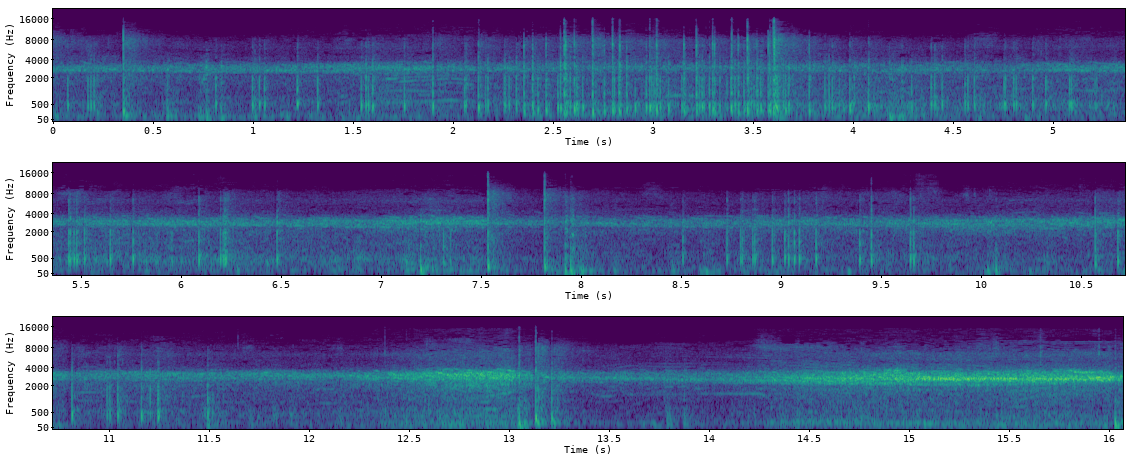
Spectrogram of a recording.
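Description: Aerial fireworks shells bursting: a dense run of bangs and crackling, thickest about two to four seconds in, with scattered single bangs after that.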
